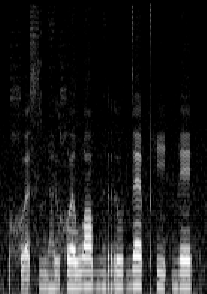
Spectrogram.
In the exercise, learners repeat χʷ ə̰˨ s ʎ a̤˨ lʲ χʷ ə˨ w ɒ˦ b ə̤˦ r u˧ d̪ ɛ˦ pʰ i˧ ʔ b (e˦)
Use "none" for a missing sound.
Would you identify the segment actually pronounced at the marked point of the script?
e˦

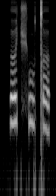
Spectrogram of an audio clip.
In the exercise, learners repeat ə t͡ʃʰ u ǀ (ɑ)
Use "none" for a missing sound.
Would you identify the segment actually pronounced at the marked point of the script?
ə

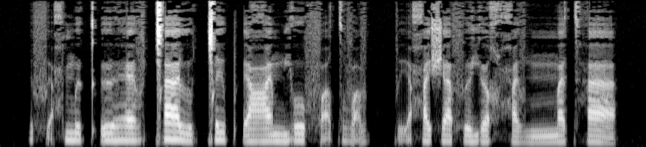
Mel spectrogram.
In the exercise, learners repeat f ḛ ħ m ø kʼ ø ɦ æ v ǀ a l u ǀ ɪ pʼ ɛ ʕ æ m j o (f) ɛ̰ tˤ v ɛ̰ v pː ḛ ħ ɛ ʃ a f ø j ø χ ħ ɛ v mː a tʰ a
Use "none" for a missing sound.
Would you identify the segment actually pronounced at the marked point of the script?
f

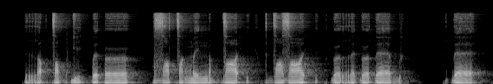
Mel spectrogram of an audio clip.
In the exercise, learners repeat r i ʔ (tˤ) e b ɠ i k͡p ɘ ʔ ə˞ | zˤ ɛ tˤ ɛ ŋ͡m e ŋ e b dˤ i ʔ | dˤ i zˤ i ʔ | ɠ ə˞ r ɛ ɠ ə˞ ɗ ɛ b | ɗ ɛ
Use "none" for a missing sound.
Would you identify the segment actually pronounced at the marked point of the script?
tˤ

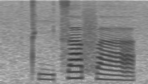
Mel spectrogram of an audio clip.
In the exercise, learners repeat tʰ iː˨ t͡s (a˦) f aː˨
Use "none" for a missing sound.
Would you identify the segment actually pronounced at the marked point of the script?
a˦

